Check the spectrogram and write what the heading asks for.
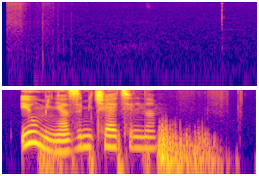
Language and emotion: Russian, positive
